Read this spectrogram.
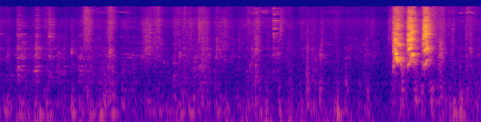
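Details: Abandoned Maltese dog in temporary foster care, once part of a feral dog pack that caught chickens, gives a burst of three or four sharp, high, harmonic yelps near the end, after several seconds of quiet indoor murmuring and shuffling.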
